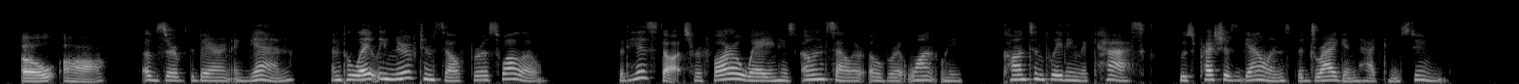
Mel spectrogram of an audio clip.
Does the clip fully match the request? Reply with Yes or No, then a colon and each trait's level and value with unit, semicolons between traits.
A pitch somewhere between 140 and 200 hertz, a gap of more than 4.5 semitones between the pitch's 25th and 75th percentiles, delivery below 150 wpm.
Yes: medium, 185 Hz; average, 4.9 semitones; average, 140 wpm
